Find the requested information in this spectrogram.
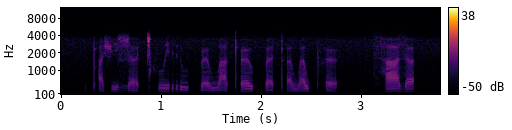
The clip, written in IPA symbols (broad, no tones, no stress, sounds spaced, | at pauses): pʼ a ʃ i ɮ ɜ ǀʰ u i̯ r u k͡p œ w a tʼ œ u̯ k͡p ɜ tʼ ɐ w ɐ w pʰ œ | t͡sʰ a z ɐ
